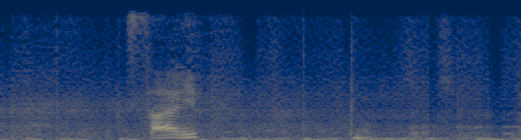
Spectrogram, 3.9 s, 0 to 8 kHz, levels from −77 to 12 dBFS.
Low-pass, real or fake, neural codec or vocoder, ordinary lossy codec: 7.2 kHz; fake; codec, 16 kHz, 0.5 kbps, FunCodec, trained on Chinese and English, 25 frames a second; none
